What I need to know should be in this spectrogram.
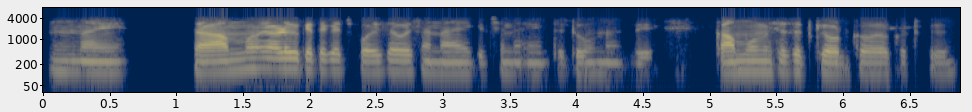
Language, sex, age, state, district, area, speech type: Odia, male, 60+, Odisha, Bhadrak, rural, conversation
